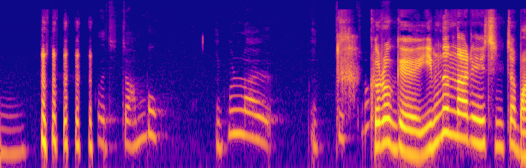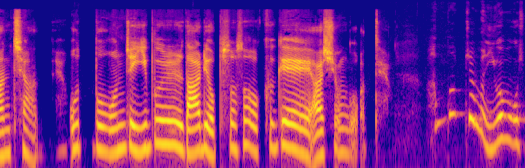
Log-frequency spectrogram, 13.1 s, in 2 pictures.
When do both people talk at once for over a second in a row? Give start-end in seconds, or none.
none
